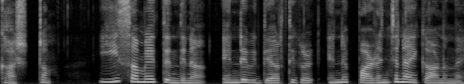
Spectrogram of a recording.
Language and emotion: Malayalam, sad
